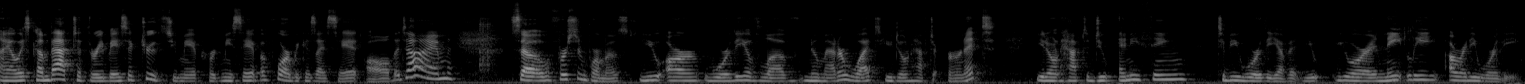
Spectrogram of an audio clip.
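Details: Adult woman; normal speech.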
